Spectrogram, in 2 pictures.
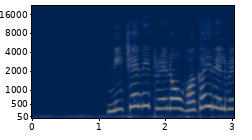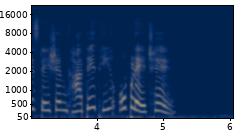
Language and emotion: Gujarati, neutral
